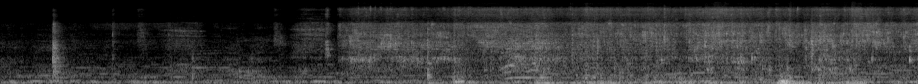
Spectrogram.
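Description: Tap water runs steadily into a sink during dishwashing, a continuous loud rush with faint clinks, starting softer and swelling after a few seconds.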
